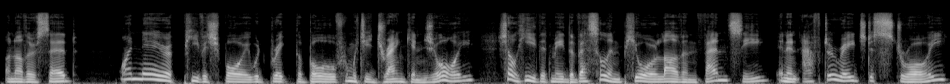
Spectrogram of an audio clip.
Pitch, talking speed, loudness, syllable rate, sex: 145 Hz, 200 wpm, -19 LUFS, 4.7 syllables/s, male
